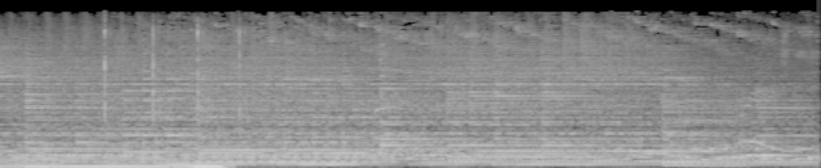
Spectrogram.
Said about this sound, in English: Clap your hands all over this house one more time, as loud as you can.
